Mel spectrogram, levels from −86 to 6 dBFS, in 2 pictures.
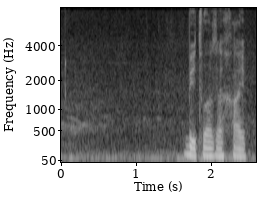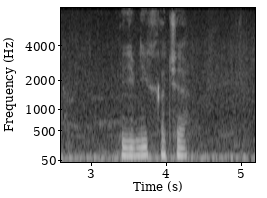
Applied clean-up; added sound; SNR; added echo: none; Truck; 12 dB; none.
